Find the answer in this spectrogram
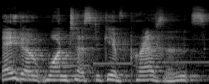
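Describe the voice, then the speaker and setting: A woman voicing a calm, wise stable cat in a storybook reading, unhurried. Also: medium pitch, creaky. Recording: roomy room with faint music.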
